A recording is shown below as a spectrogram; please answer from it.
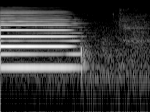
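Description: A Hohner Anacleto Rey del Norte compact button accordion in Fa-Sol tuning, freshly fitted with new reeds, holds one bright, reedy note on its clarinet register for about half a second, then falls quiet.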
